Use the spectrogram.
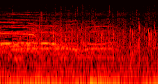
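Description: A crowd applauding and cheering, a steady wash of clapping with whoops and shouted voices riding over it, holding at an even, fairly loud level throughout.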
